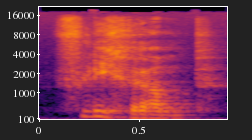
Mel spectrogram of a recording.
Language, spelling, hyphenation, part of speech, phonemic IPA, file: Dutch, vliegramp, vlieg‧ramp, noun, /ˈvlix.rɑmp/, Nl-vliegramp.ogg
- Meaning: aircraft disaster, disaster pertaining to aviation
